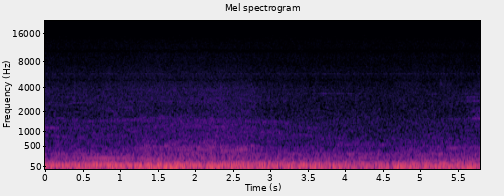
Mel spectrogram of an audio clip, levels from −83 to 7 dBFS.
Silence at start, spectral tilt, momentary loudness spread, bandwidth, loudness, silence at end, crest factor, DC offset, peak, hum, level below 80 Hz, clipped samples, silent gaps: 0 s; -6.5 dB/octave; 4 LU; 16 kHz; -38 LUFS; 0 s; 12 dB; under 0.1%; -22 dBFS; none; -36 dBFS; under 0.1%; none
